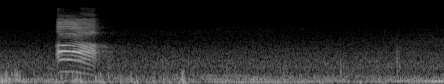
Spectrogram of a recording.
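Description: A crow cawing once, a single harsh call a little after half a second in, over a low steady background rumble.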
